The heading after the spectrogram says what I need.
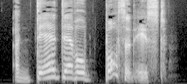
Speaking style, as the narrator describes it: scoffed Maggot

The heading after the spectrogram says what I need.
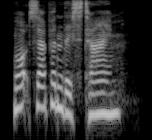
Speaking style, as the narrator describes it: asked Drew with a sigh

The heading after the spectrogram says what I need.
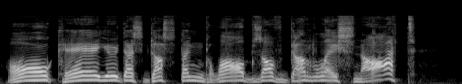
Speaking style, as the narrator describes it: yelled Gobber, in a bellow so loud it could be heard several miles away

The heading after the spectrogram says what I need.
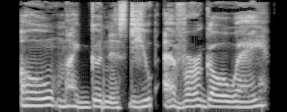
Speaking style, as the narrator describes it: I snarled

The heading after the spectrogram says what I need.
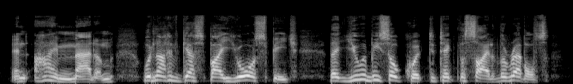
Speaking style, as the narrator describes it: I said fiercely

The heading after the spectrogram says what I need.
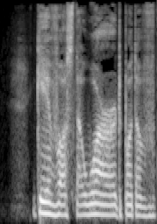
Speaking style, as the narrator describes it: growled Mir the Proud

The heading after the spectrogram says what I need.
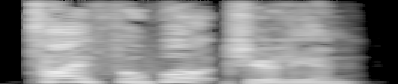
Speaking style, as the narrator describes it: asked Jamie's mum, her voice tight and high-pitched

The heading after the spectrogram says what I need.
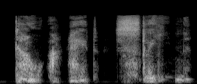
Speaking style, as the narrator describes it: whispered the keeper

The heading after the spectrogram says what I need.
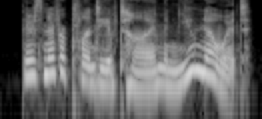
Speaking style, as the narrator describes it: Cindy answered playfully

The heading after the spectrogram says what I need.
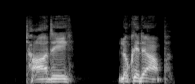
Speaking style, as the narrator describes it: Tobias Tate shouted after him

